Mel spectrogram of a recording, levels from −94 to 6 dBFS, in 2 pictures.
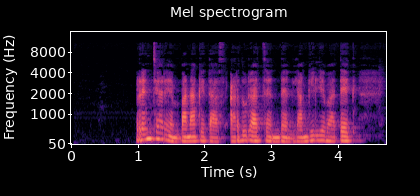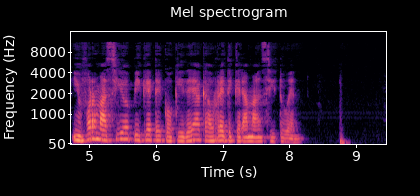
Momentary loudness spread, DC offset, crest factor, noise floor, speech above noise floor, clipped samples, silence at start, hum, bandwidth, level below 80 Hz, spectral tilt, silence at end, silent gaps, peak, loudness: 13 LU; under 0.1%; 18 dB; -75 dBFS; 52 dB; under 0.1%; 1 s; none; 11.5 kHz; -56 dBFS; -6.5 dB/octave; 0.6 s; none; -6 dBFS; -24 LUFS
